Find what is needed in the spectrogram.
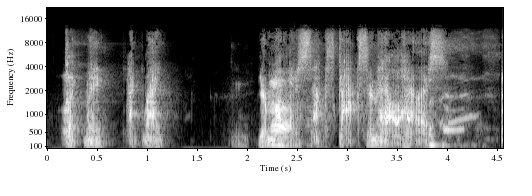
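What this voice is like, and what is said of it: Impression of possessed Regan. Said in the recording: “I'm good at impersonating Reagan.”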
